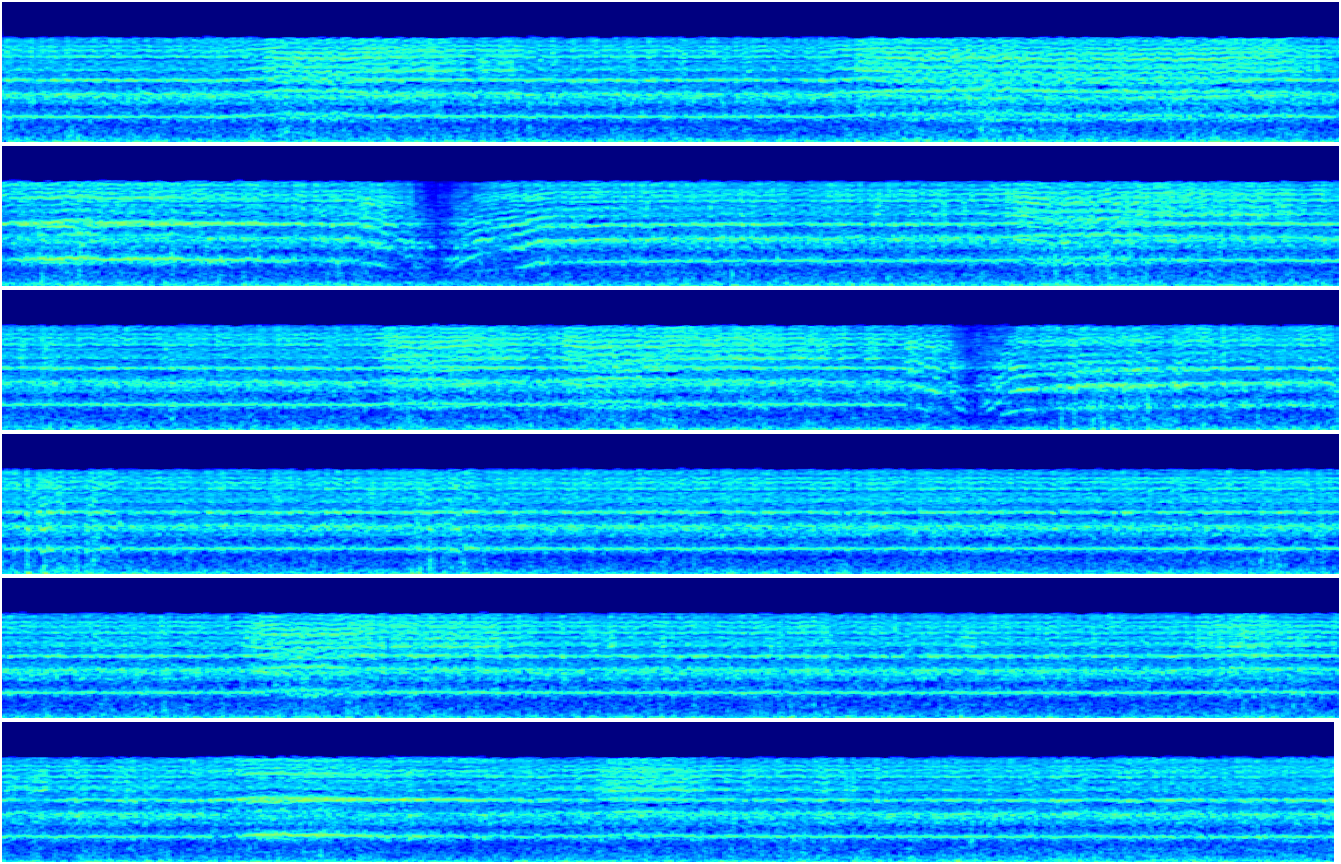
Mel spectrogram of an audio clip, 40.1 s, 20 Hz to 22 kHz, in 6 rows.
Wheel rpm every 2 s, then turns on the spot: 200, 200, 200, 200, 130, 200, 200, 200, 180, 160, 200, 200, 200, 200, 200, 200, 200, 200, 200, 200.
none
